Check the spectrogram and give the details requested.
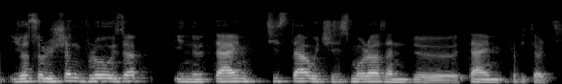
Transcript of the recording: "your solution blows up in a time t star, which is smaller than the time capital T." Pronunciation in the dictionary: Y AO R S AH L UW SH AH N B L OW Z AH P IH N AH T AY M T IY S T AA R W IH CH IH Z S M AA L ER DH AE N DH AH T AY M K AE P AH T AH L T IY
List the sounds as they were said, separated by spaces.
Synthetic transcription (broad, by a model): Y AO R S AH L UW SH AH N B L OW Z AH P IH N AH T AY M T IY S T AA W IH CH IH Z S M AA L ER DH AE N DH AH T AY M K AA P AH T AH L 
